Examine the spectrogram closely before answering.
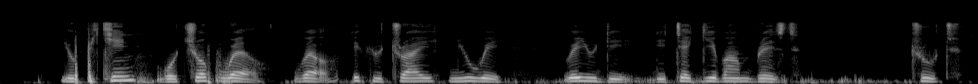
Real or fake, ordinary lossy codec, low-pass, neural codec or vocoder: real; none; 7.2 kHz; none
